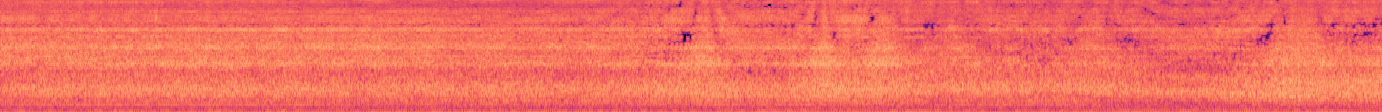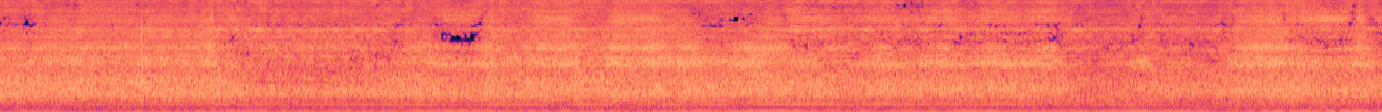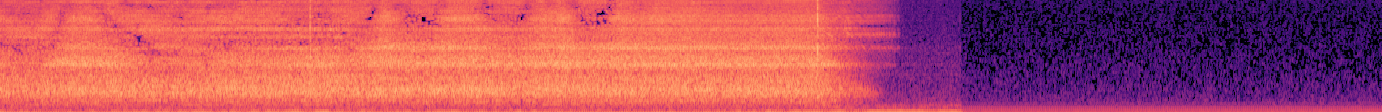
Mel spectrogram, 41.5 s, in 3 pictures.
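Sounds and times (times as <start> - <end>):
hair dryer: 0.0 - 36.8.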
